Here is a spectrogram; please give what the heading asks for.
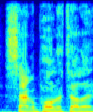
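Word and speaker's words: Sagapolutele: Sagapolotele.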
